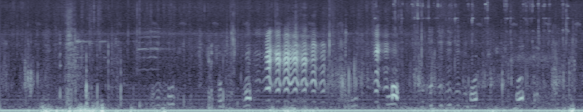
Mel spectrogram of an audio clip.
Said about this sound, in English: So let's go check on the goats.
